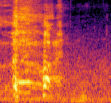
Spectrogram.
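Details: Irritant cough during the cinnamon challenge: two short, harsh, throaty coughs in quick succession from dry cinnamon powder caught in the throat.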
